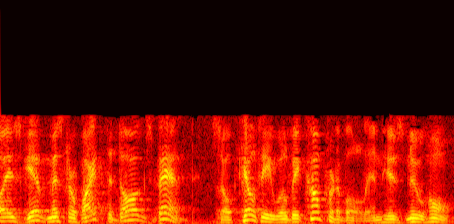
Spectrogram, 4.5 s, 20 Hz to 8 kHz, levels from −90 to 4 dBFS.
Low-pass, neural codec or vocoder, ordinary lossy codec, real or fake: 7.2 kHz; none; AAC, 16 kbps; real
